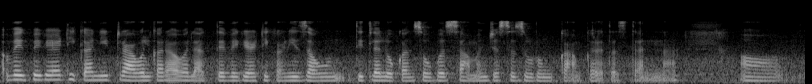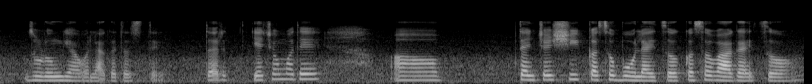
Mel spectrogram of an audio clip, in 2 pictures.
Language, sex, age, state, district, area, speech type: Marathi, female, 45-60, Maharashtra, Yavatmal, urban, spontaneous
